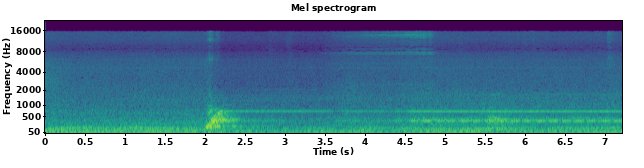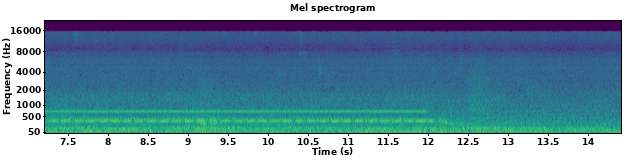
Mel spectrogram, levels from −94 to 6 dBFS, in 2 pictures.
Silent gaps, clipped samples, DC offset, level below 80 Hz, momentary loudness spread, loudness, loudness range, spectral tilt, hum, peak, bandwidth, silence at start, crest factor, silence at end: none; under 0.1%; under 0.1%; -30 dBFS; 7 LU; -24 LUFS; 4 LU; -7 dB/octave; none; -2 dBFS; 16 kHz; 0 s; 22 dB; 0 s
